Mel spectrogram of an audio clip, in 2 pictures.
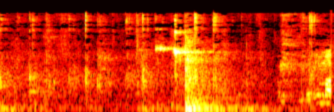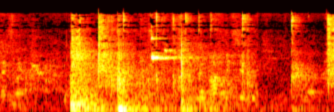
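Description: Table tennis ball clicking back and forth between bats and table in rallies, echoing around the sports hall, with a few short high squeaks. People's voices rise loudly a couple of times.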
